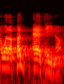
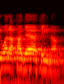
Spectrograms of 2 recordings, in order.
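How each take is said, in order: First: "ولقد آتينا" with a clean glottal stop before "آتينا"; hamza fully pronounced. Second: "ولقد آتينا" run together as "walaqadātaynā", no glottal stop; hamza dropped. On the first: Teacher showing what Warsh avoids in "ولقد آتينا", full hamza. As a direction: close the dal of "ولقد", then attack "آتينا" on a hamza. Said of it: "لم يقرأ". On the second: Teacher showing Warsh's reading of "ولقد آتينا", hamza dropped onto the dal. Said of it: "نقلوا حركته للسكون وحذفوه". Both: Shown as a demonstration.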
